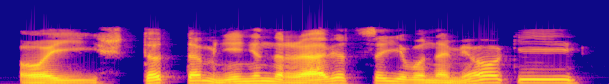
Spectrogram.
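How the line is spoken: Drawl. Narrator (Russian): протянул Молотков

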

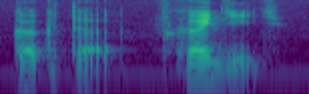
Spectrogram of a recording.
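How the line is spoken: Skeptical snort. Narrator (Russian): скептически хмыкнул Билли

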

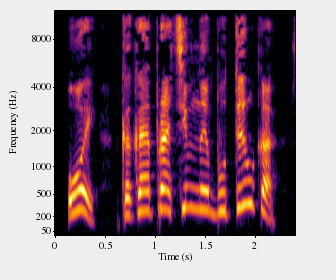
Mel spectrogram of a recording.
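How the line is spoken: Shouted. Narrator (Russian): закричал он

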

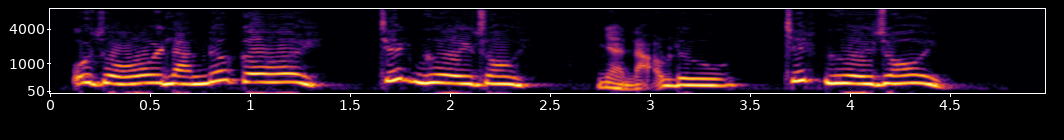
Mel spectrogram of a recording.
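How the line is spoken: Frantic yelling while running. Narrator (Vietnamese): hắn điên cuồng cắm đầu chạy bán sống bán chết, mồm thì gào lên

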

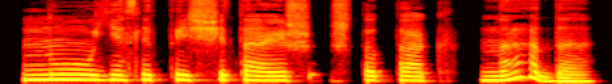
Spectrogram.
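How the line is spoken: Hesitant, uncertain. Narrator (Russian): Вероника Альбертовна неуверенно вымолвила

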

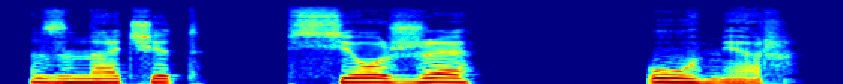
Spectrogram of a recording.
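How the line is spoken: Drawling. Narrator (Russian): протянул Готтер

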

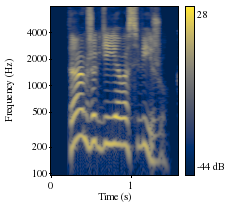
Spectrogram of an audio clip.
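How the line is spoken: Snort. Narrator (Russian): хмыкнул Иванов

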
